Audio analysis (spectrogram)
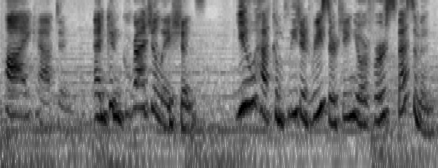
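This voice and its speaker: Chipper female ship computer, high swooping pitch, formal robotic diction, theatrical, petulant, video game, loud music behind. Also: big pitch swings, a little slow, full character voice. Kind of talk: scripted video game character dialogue.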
